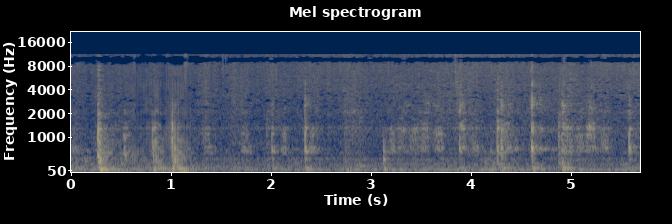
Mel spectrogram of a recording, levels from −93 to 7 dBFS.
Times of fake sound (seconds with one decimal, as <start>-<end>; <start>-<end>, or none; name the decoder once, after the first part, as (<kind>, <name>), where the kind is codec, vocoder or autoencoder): 0.6-1.2 (vocoder, BigVGAN v2)

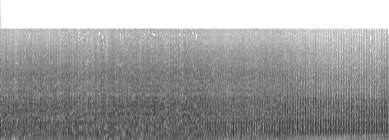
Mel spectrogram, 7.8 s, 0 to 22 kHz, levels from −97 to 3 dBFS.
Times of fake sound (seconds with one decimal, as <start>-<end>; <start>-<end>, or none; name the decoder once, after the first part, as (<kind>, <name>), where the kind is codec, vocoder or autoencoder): 0.0-3.9 (vocoder, BigVGAN v2)

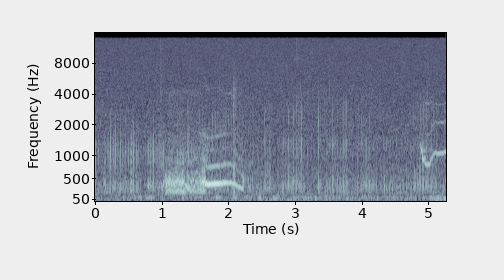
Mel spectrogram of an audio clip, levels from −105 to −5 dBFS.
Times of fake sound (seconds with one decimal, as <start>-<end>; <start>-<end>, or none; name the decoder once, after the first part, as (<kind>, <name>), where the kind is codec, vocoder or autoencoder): none

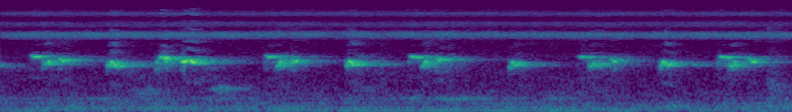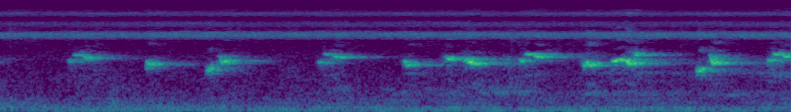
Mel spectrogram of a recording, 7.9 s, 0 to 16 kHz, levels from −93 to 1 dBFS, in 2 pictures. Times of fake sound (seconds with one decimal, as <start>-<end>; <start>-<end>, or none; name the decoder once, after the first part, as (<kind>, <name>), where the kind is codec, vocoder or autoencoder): 3.0-4.7 (vocoder, BigVGAN v2); 6.1-7.0

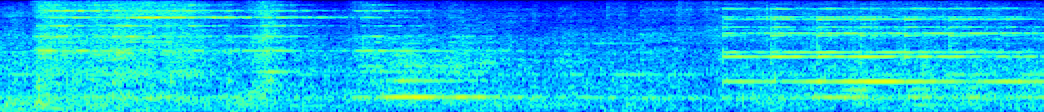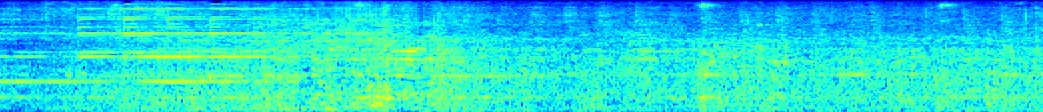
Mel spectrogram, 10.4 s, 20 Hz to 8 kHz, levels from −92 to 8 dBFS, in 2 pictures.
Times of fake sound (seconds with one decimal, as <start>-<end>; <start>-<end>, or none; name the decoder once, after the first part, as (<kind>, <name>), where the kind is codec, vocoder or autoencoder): 6.7-7.4 (vocoder, BigVGAN v2)

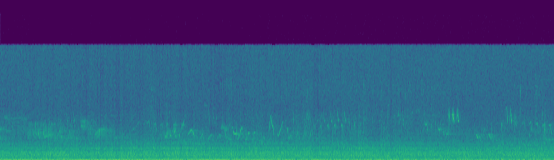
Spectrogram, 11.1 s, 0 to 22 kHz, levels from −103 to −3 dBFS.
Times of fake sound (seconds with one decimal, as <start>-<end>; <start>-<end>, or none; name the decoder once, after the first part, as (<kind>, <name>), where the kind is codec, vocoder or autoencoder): 0.6-3.3 (vocoder, BigVGAN v2)

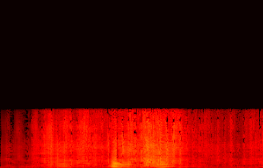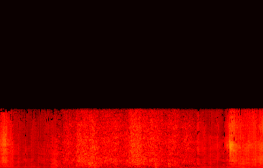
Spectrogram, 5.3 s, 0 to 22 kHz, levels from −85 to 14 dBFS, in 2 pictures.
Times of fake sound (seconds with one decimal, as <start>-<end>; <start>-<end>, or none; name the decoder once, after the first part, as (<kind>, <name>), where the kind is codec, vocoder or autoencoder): 0.0-3.2 (vocoder, BigVGAN v2); 4.6-5.3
